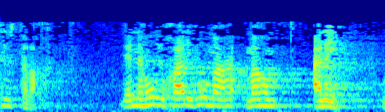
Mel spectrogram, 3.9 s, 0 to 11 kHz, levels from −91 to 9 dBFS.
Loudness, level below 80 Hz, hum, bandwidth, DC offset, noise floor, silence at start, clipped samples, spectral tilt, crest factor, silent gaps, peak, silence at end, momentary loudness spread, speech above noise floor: -26 LUFS; -64 dBFS; none; 5.8 kHz; under 0.1%; -52 dBFS; 0 s; under 0.1%; -10 dB/octave; 20 dB; none; -8 dBFS; 0 s; 13 LU; 26 dB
